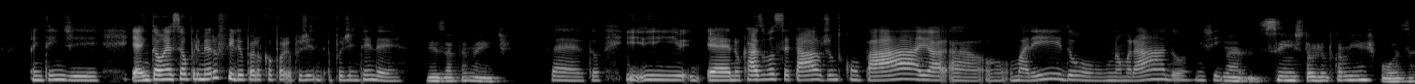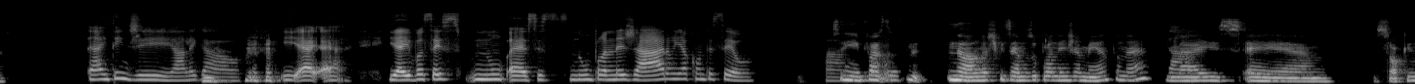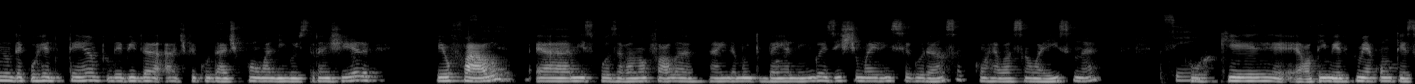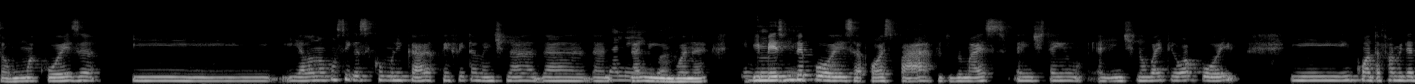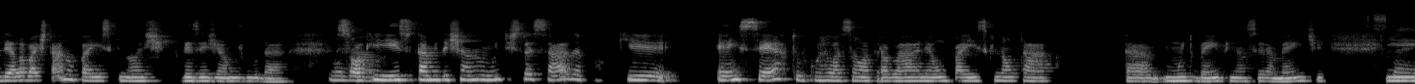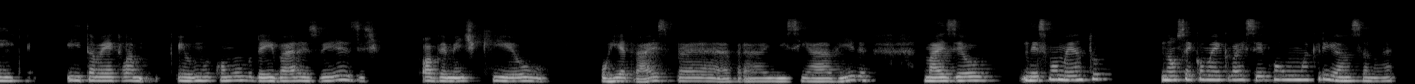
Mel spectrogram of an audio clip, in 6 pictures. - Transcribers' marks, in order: tapping; chuckle; other background noise; drawn out: "e"
- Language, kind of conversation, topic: Portuguese, advice, Como posso lidar com a incerteza e com mudanças constantes sem perder a confiança em mim?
